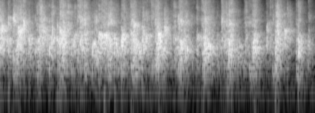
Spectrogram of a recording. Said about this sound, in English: Can we give Dee Watkins a big round of applause for being here?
